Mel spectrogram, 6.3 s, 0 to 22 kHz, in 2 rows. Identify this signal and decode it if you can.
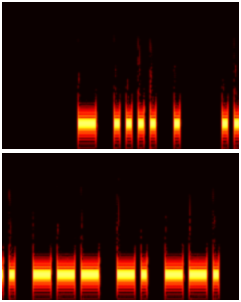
Morse code, heard as a keyed tone, about 16 wpm, 700 Hz. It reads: THE SONG
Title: Sentences from Top 1000 Words - Review Part 3 - 15wpm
